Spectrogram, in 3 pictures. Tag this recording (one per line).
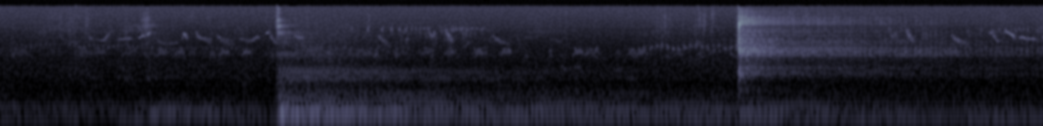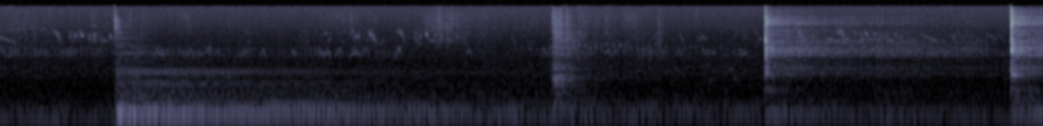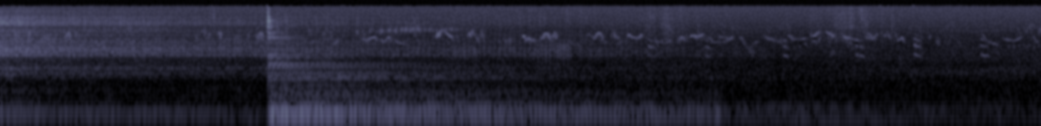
wire-fence
mournful
creepy
spring
metal
field-recording
weird
ambiance
nature
menacing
